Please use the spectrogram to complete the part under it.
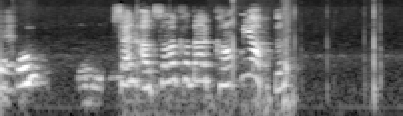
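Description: A young boy talks with animation, close to a microphone.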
